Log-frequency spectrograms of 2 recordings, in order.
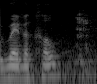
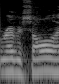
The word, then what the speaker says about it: Revachol: Oh, I've been tempted, but someone has to stay strong for Rivercall. Are you sure that's even how you pronounce the town? Rivercall, you said? Isn't Revachol?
